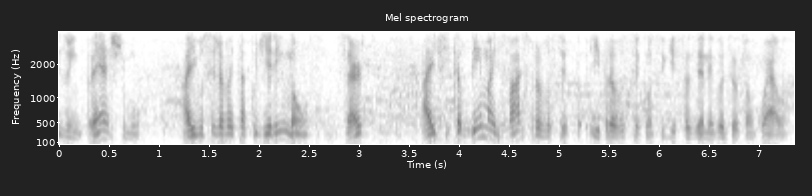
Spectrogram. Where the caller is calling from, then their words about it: Rio Claro, São Paulo, Brazil; Eu sou de Rio Claro, tá?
